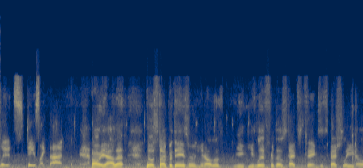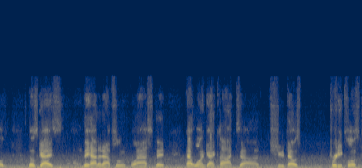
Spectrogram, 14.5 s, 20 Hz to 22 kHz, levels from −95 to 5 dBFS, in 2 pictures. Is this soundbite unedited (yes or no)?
yes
